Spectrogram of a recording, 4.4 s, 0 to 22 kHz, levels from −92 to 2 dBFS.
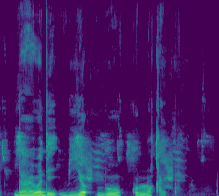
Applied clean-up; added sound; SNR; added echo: neural mask model Resemble Enhance denoiser.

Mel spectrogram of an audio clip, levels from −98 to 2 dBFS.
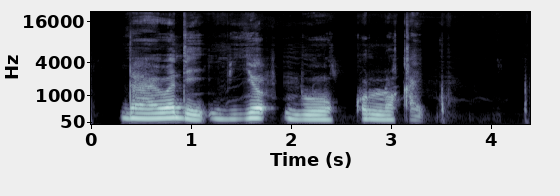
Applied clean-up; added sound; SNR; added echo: neural mask model DeepFilterNet 3.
